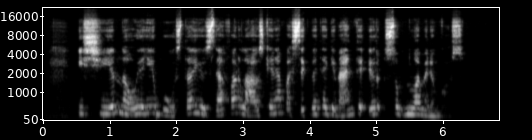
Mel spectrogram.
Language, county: Lithuanian, Kaunas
